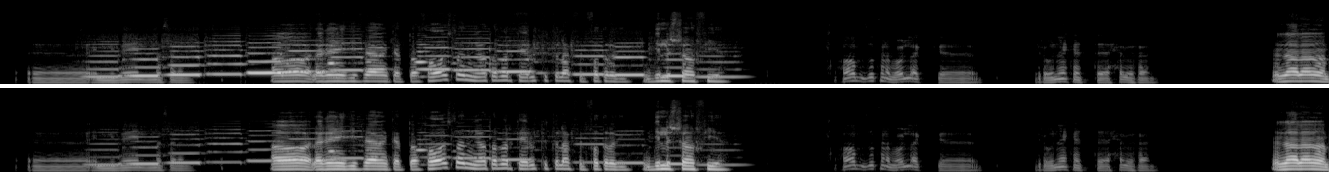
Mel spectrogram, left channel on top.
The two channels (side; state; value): both; normal; correlation 0.72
